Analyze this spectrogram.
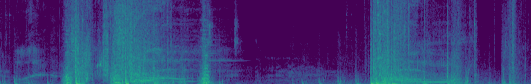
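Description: Heavy melee blows strike with loud thuds.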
